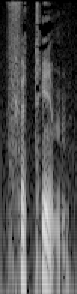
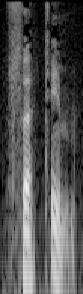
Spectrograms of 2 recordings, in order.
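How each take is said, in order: Both takes have the same delivery.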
